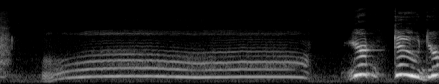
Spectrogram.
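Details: Grumpy indoor pet cat held by its owner, letting out one long, steady, moaning yowl of about two and a half seconds, slightly wavering in pitch, followed by a person speaking.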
